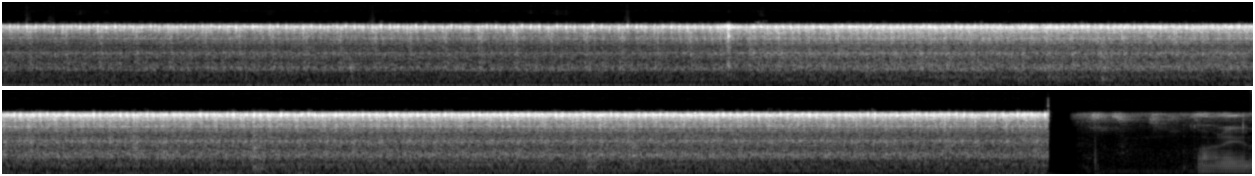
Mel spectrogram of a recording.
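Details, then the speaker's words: Toyota Altis idling after the radiator was replaced and refilled with coolant, with the AC switched on. Steady rushing fan whoosh over a quiet, even idle, with no rattles or scraping; the fan spins and everything sounds normal. "เราลองเปิดแอร์ดูนะครับก็พัดลมก็ติดหมุนดีนะครับปกติอ่ะนะ"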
